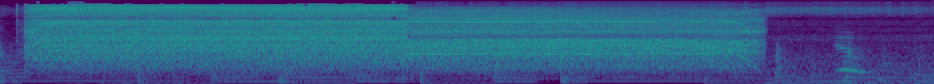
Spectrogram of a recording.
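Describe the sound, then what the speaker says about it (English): A power drill whirs loudly and steadily for nearly four seconds, then cuts off, leaving a moment of quiet. "Alexander, can you hand me my drill?"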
